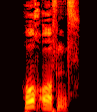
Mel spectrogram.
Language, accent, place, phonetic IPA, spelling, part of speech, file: German, Germany, Berlin, [ˈhoːxʔoːfn̩s], Hochofens, noun, De-Hochofens.ogg
- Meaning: genitive singular of Hochofen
